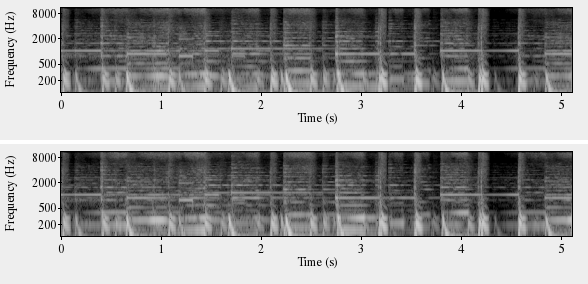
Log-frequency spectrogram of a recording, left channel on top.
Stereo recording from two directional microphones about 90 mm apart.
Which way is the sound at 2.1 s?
Centre (ahead or behind).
